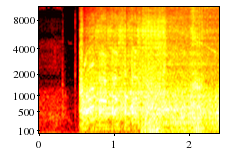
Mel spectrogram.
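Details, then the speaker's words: Classic one-owner Saab barn find, stored 32 years, first start with petrol fed to it: after a brief crank it catches at once and runs steady and even with no misfires. Normal start. "That hasn't run since it was put in the barn."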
